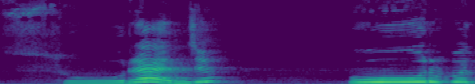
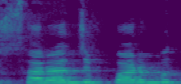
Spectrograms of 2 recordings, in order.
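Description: First: The first vowels are said long. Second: The first vowels are said short. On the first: The speaker calls it right. "तो सूरज पूर्व दिशा में निकलता है" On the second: The speaker calls it wrong. "सरज पर्व तो नहीं अच्छा सुनाई देता ना"

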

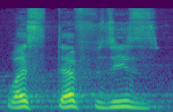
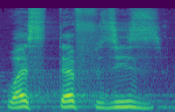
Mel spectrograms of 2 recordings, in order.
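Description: No difference in how they are said.

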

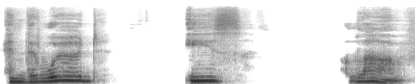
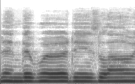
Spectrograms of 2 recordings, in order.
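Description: First: The speaker pauses just before 'love'. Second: The speaker goes straight into 'love'. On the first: The listener is made to wait for and anticipate the key word. The speaker calls it right. "when I make pause before, and the word is, you're waiting for what is the word?" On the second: The key word passes by without being noticed. The speaker calls it wrong. "If you don't, ... You don't hear it"

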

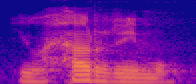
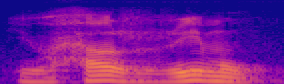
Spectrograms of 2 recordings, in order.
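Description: First: The word is said fast. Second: The word is said at medium pace.

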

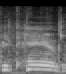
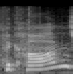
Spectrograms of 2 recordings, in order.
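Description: First: The second syllable has the 'a' vowel of 'cans'. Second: The second syllable has an open 'ah' vowel. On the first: "pecans with an ands" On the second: "pecans with an ah"

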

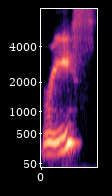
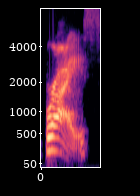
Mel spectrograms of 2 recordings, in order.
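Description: First: The name is pronounced the French way. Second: The name is pronounced the English way. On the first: This is the original form of the name. "And it's actually French" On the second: This is the adapted form used now. "they adapted the English pronunciation"

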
